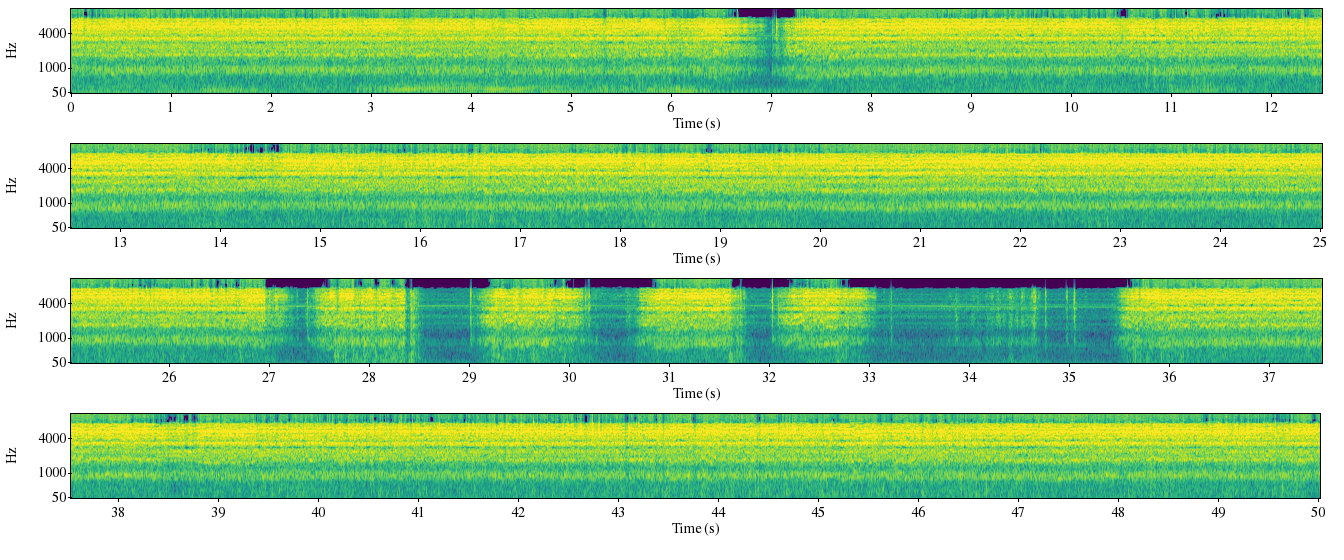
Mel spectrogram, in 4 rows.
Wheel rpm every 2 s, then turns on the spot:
230, 230, 230, 110, 230, 230, 220, 230, 220, 220, 220, 230, 230, 150, 80, 90, 60, 30, 200, 220, 230, 240, 230, 220, 230.
30-32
